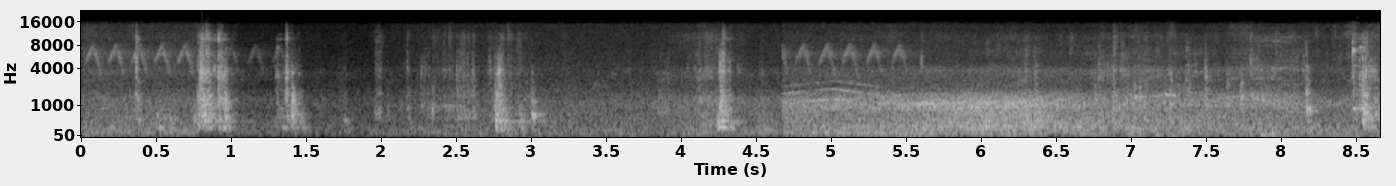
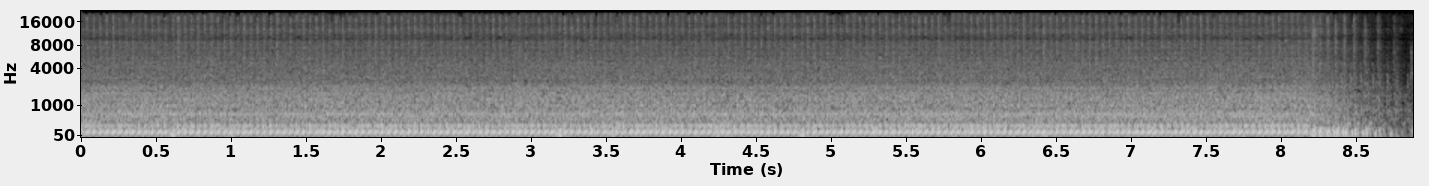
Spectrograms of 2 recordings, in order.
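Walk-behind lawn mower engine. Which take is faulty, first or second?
first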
